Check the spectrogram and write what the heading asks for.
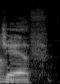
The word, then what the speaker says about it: Geoff: Jeff. Oh, Jeff Duncan. Yeah. You know him? Nope. But I know it's Jeff and not Geoff. It's spelled It's spelled Geoff. Yeah, but that's and Jeff.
